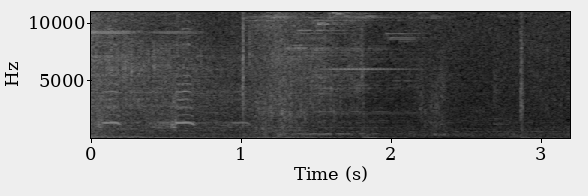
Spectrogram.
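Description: Honking goose call from the Golden Goose card in the MTG Arena video game, a few short honks over a dense, busy game-sound backdrop.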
